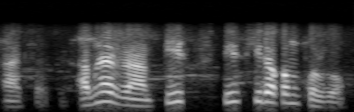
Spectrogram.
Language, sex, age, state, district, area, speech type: Bengali, male, 18-30, West Bengal, Bankura, urban, conversation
